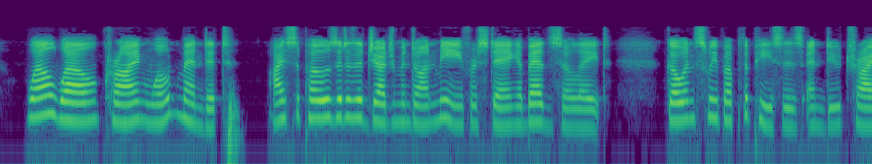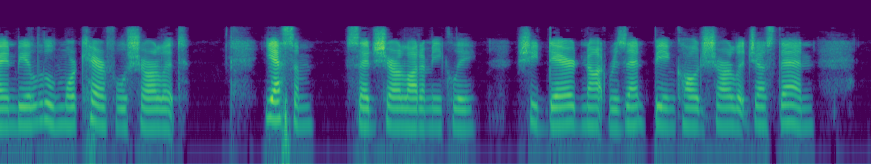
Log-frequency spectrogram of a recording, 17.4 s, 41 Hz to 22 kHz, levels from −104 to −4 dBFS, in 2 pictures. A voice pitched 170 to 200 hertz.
Yes: high, 190 Hz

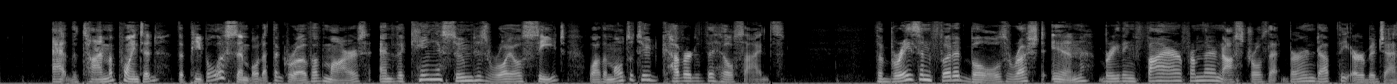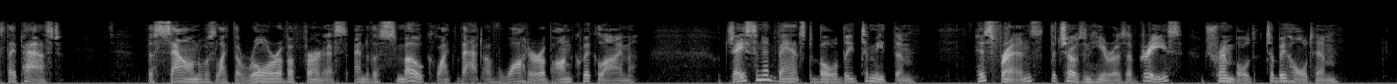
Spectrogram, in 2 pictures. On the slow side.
No: average, 175 wpm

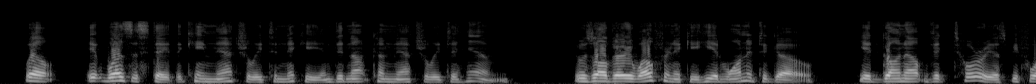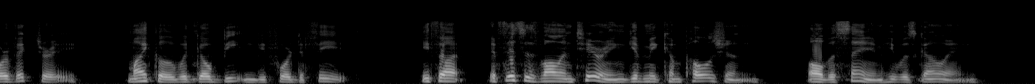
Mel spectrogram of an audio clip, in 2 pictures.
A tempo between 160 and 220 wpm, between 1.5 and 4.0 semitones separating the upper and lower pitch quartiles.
Yes: average, 165 wpm; average, 3.7 semitones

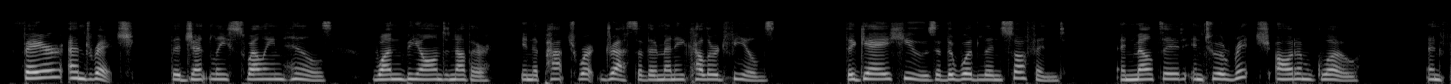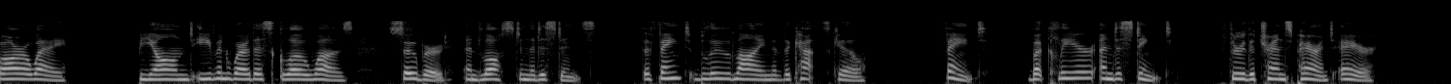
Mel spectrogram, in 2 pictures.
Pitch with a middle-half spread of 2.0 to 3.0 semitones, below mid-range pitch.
No: narrow, 2.4 semitones; high, 235 Hz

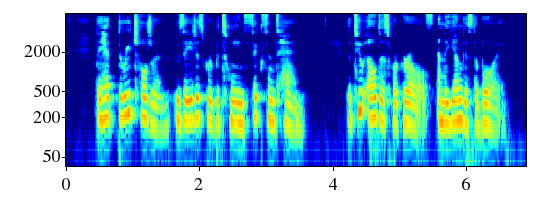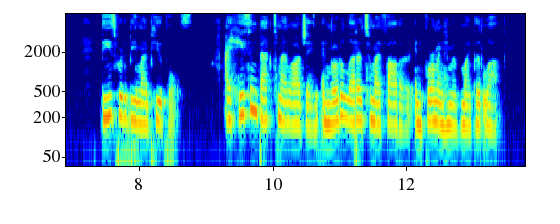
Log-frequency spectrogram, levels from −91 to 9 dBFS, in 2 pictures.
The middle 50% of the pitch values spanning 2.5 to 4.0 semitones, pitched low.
No: average, 3.4 semitones; medium, 180 Hz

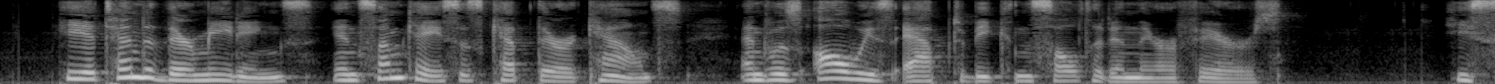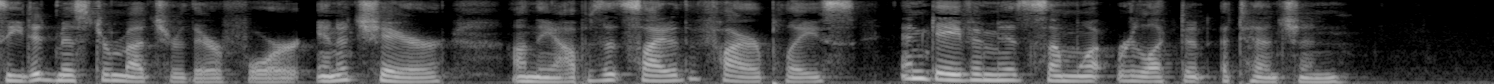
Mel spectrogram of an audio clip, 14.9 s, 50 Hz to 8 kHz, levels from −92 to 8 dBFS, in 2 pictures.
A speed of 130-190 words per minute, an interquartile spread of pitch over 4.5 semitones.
Yes: average, 170 wpm; average, 4.9 semitones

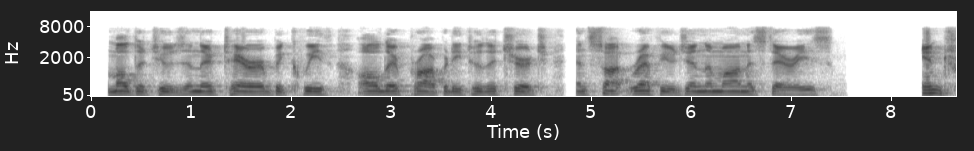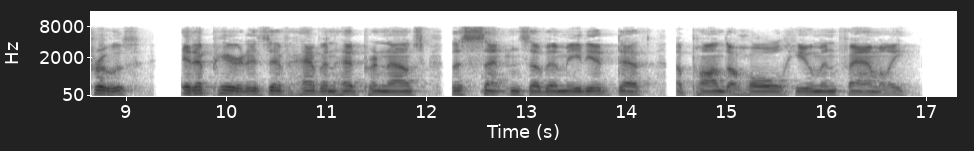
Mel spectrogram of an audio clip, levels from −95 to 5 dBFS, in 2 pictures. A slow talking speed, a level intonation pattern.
Yes: slow, 125 wpm; narrow, 1.4 semitones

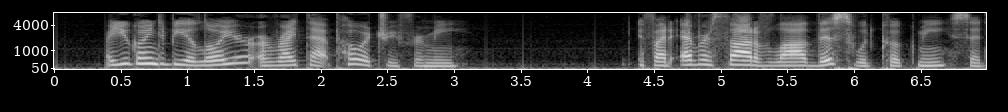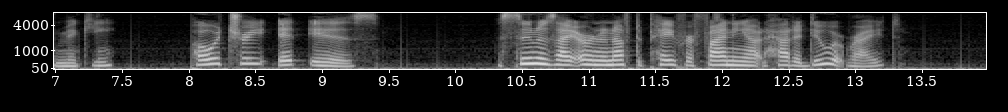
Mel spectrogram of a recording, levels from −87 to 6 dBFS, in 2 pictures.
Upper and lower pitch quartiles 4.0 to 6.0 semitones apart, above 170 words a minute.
Yes: average, 4.5 semitones; average, 195 wpm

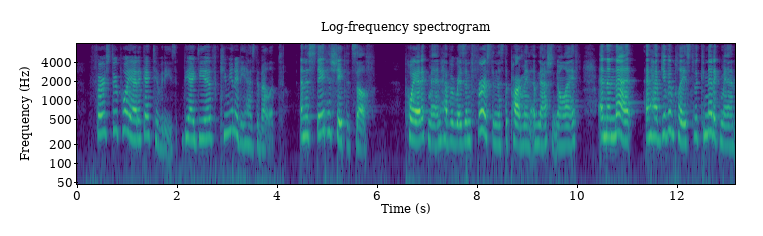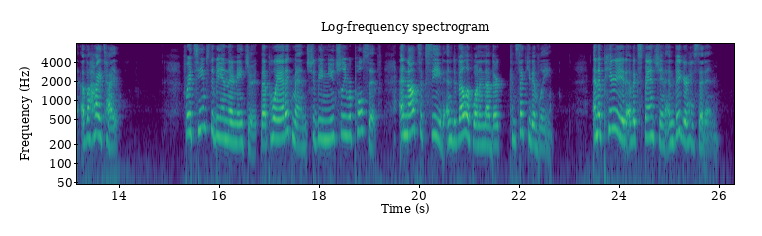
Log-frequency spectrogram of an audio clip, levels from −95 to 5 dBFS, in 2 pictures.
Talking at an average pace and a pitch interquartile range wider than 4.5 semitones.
Yes: average, 170 wpm; average, 5.2 semitones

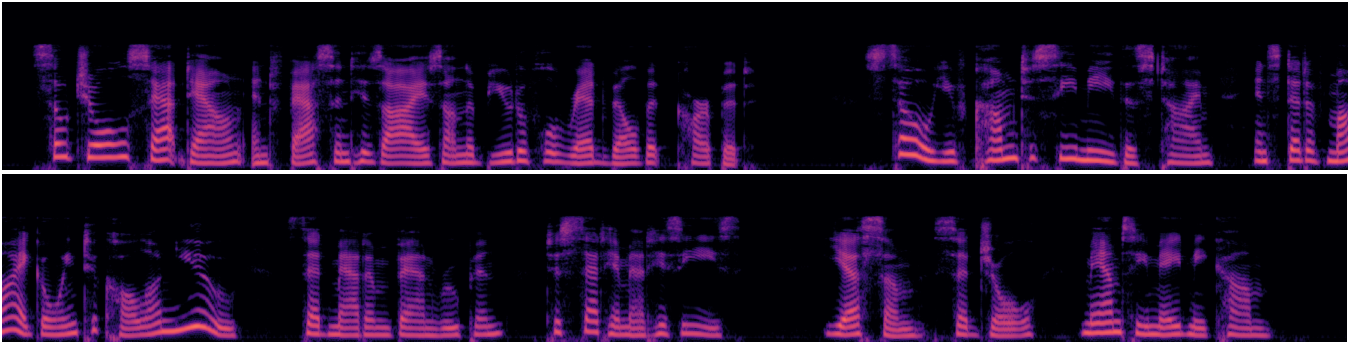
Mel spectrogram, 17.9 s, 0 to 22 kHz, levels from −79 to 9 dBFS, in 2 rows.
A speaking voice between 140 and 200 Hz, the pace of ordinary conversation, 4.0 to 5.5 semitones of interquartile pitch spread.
Yes: high, 190 Hz; average, 155 wpm; average, 4.9 semitones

